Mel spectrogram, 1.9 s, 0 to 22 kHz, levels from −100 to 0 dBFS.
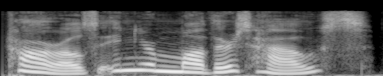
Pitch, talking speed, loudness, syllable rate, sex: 230 Hz, 155 wpm, -14 LUFS, 4.6 syllables/s, female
